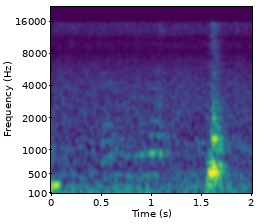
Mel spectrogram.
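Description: A dog barks once, short and sharp, about one and a half seconds in.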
